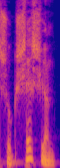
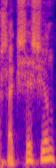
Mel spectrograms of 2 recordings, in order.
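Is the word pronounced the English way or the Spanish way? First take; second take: English; Spanish. First: It is pronounced with English sounds. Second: It is pronounced with Spanish sounds. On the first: "que por cierto se pronuncia Succession" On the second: "al final siempre digo Succession"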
